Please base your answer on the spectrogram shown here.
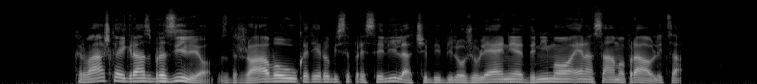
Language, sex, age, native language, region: Slovenian, male, 30-49, Slovenian, Central Slovenia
